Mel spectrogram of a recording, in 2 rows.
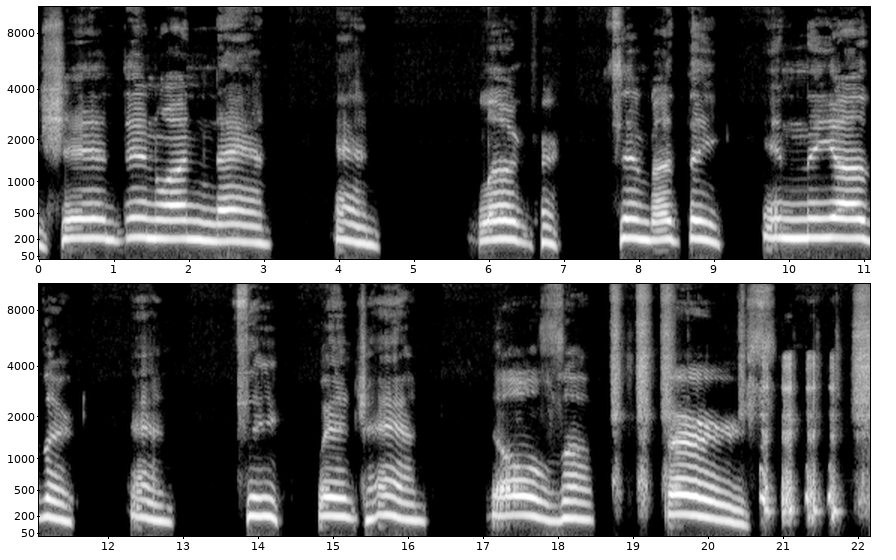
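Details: Man aged 46 with aggressive Parkinson's disease diagnosed at age 35, treated with a deep brain stimulator implant after two years; real patient with Parkinsonian speech (hypokinetic dysarthria).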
